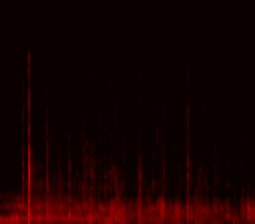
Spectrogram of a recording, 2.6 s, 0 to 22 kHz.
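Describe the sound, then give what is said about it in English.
A crowd applauds someone's 26 years in Perth, with many hands clapping in a dense, steady patter and a few sharper claps standing out, sustained throughout at moderate volume. “Even 26 years deserve a clap.”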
